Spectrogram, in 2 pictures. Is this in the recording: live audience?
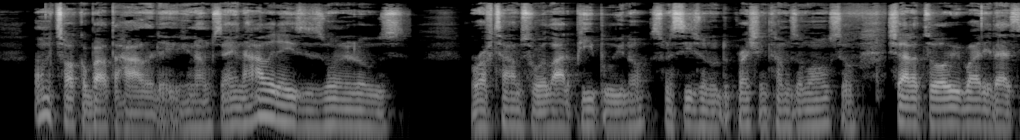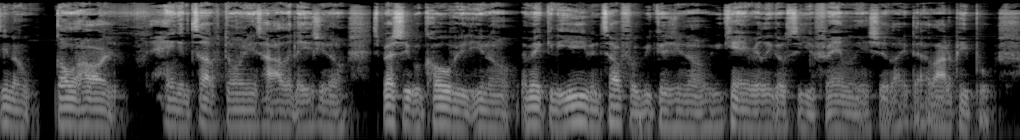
no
